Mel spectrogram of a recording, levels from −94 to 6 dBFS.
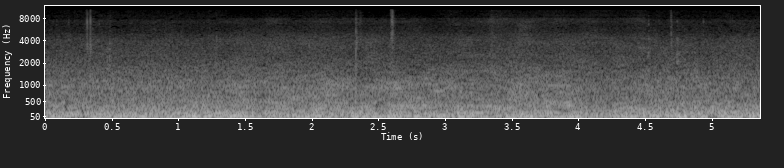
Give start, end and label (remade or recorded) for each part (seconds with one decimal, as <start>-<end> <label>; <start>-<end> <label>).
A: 0.0-1.3 recorded; 1.3-4.5 remade; 4.5-5.4 recorded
